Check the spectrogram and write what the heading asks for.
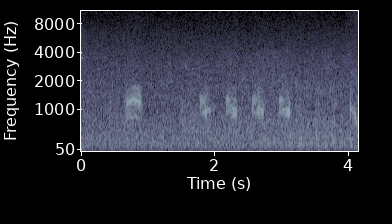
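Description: Elk cows calling faintly: one short chirp a little before a second in, then four more short chirps in a quick series.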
